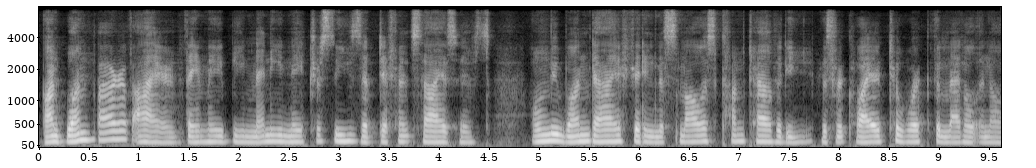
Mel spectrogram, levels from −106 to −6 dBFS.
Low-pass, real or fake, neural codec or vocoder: 7.2 kHz; fake; codec, 24 kHz, 1 kbps, SNAC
